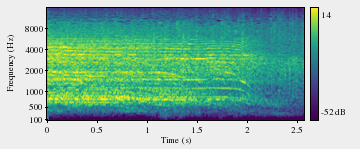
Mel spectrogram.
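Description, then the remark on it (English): A church audience gives God a shout, cheering together in a dense wash of many voices with some clapping mixed in, loud at first and gradually fading over a few seconds. “Give God a shout.”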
